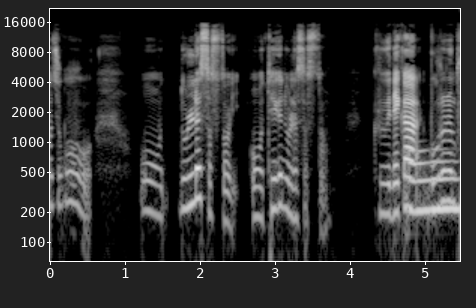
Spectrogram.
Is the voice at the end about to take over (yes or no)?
no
